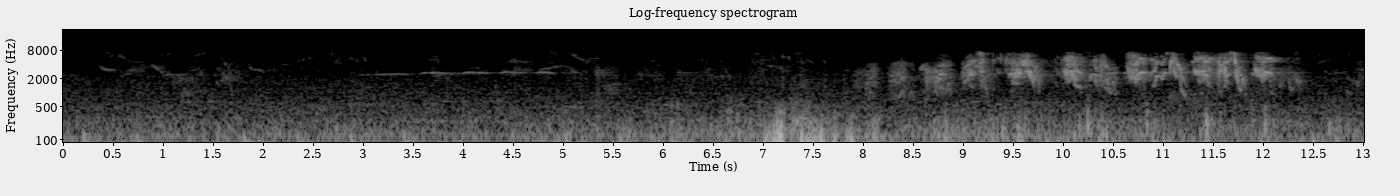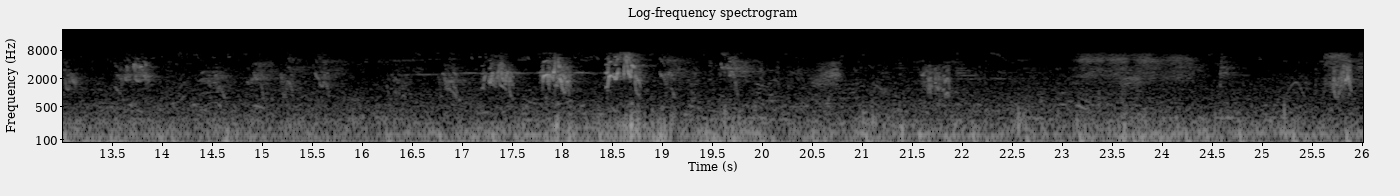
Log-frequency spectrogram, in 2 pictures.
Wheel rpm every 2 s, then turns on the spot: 0, 0, 0, 0, 0, 0, 0, 0, 0, 0, 0, 0, 0.
none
